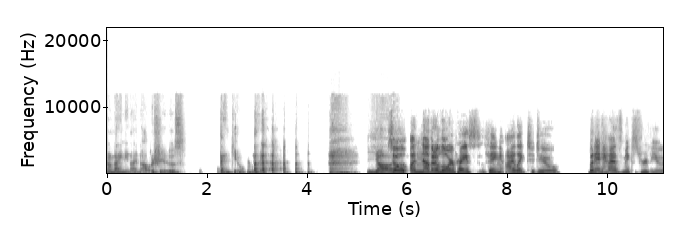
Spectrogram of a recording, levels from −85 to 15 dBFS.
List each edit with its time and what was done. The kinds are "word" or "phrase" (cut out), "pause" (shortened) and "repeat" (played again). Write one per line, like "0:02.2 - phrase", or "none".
none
